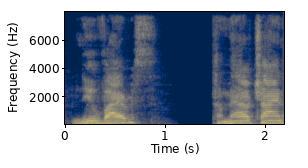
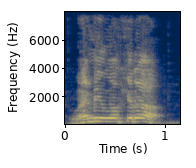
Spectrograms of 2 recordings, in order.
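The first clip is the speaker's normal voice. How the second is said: higher, calling through to another room; raised voice; 7 semitones higher than usual. Retold or imitated. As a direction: call it out across the house. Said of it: "that's why I raised the voice".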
